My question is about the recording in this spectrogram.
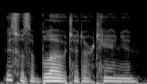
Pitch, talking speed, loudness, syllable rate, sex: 150 Hz, 245 wpm, -19 LUFS, 5.9 syllables/s, female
